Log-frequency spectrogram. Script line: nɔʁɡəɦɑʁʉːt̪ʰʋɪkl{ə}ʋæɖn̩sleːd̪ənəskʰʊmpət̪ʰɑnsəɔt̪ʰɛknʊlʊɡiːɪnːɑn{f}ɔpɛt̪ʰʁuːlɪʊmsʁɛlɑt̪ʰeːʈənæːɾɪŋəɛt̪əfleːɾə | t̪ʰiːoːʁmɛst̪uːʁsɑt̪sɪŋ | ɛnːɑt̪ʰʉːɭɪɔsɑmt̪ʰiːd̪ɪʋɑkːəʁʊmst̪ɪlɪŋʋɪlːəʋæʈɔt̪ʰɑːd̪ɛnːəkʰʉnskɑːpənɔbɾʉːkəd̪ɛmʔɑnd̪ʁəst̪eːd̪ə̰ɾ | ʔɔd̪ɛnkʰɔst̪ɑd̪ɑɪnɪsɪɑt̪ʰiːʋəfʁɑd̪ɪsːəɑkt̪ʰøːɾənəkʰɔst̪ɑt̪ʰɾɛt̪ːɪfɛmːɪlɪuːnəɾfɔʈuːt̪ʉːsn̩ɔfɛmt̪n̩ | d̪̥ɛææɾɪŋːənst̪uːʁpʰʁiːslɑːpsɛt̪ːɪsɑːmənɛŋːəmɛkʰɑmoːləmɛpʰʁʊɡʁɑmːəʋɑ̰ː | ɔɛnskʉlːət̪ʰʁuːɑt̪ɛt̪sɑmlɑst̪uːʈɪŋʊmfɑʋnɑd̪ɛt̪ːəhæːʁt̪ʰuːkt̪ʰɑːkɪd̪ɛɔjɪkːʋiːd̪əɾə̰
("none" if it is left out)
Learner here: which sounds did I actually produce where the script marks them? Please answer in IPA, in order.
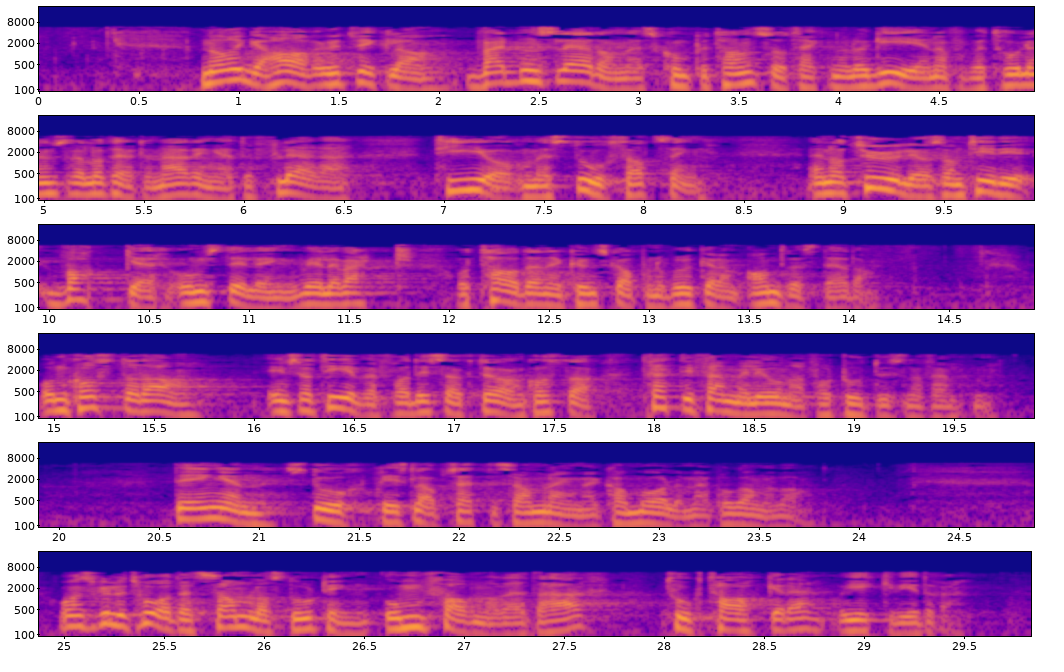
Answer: ɑ, f

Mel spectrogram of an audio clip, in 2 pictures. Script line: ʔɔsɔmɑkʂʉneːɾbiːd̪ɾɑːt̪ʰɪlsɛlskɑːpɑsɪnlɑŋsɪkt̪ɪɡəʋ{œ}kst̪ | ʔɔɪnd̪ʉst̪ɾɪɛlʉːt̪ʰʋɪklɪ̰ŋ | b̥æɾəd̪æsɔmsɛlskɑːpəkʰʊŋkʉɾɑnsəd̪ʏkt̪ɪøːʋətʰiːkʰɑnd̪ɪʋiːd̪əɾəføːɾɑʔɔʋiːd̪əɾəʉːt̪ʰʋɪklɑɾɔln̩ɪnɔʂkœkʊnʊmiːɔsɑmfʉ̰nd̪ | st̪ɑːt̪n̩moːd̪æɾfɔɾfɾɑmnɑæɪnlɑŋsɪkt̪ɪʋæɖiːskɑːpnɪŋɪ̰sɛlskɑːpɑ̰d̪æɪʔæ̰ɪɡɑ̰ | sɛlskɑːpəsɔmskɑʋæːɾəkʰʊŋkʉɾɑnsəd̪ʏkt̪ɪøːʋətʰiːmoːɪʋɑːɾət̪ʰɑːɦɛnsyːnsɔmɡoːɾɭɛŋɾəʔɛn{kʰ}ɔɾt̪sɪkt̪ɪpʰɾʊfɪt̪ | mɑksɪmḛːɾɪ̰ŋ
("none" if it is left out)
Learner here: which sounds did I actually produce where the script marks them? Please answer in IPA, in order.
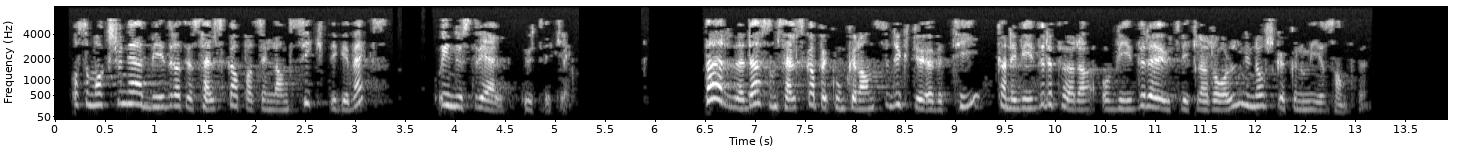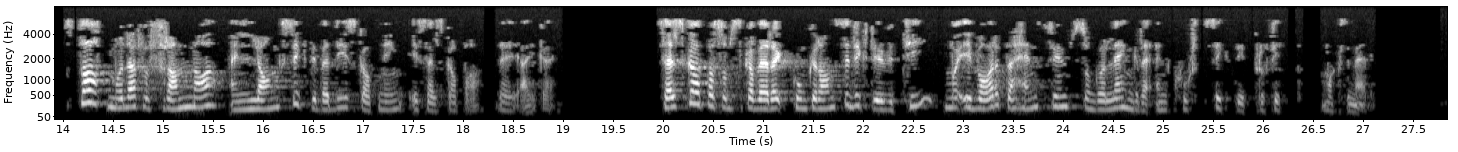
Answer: ɛ, kʰ

